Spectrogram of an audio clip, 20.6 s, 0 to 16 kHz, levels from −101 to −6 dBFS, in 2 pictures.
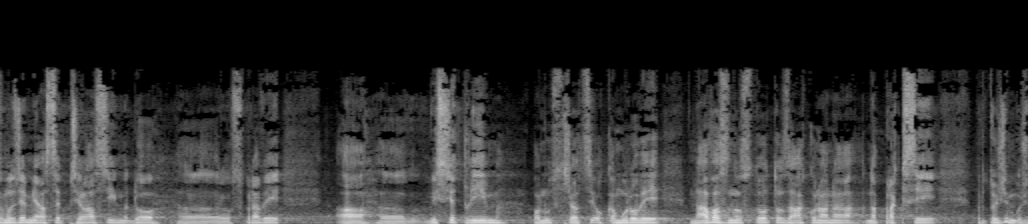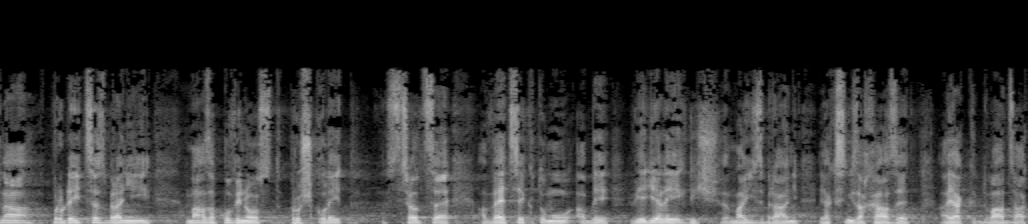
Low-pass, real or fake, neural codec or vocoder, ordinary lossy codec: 14.4 kHz; fake; vocoder, 48 kHz, 128 mel bands, Vocos; MP3, 48 kbps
